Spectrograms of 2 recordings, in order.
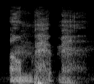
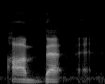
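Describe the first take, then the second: First: It is a loud, full, gravelly voice. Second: It is a tight, pinched throat voice. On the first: "the typical one that everybody likes to do, Bale Batman" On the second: "pinches a few of his vocal cords on the inside"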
